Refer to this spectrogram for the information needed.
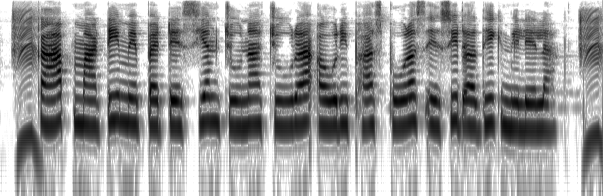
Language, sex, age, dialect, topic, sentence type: Bhojpuri, female, 25-30, Northern, agriculture, statement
